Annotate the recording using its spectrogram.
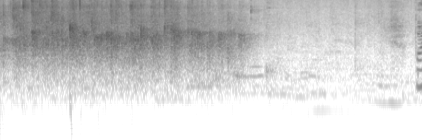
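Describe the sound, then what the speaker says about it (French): Audience applause at a French-language contest for learners in Iraq, dense clapping for about three seconds that then thins and fades, leaving quiet room sound and faint murmurs. "On applaudit pour l'encourager."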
